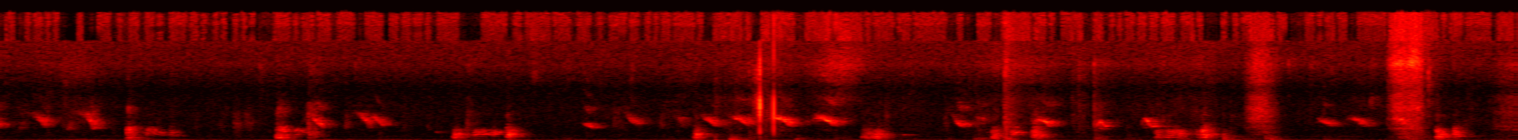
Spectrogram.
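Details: Birds raised on a home rooftop, chirping: a busy flock of short, overlapping calls and chatter repeated throughout, with a steady low hum underneath.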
